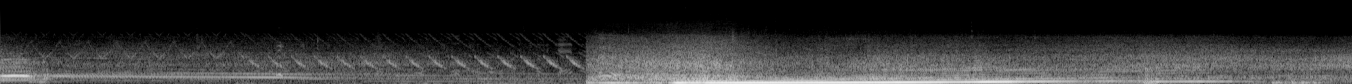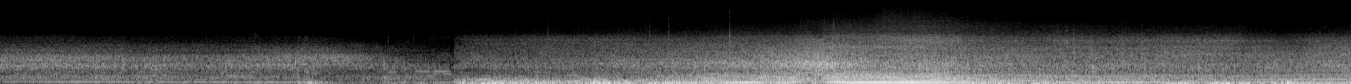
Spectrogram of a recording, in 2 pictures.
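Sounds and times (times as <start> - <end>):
car engine accelerating past: 5.9 - 17.1, 19.9 - 27.0.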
